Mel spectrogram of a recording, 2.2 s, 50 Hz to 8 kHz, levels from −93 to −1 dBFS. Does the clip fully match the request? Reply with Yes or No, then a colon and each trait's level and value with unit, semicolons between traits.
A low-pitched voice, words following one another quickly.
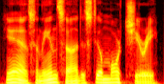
Yes: very low, 95 Hz; fast, 220 wpm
